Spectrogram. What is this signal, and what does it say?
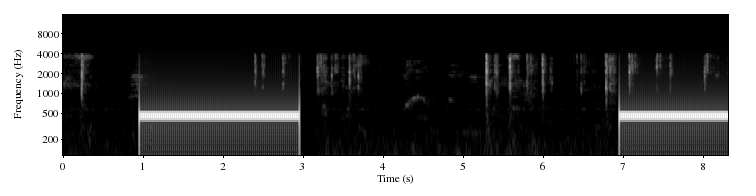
Ringback tone (North America), 440 + 480 Hz.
